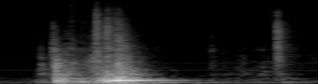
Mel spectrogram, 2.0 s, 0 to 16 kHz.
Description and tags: Door Open 6
Wooden Door Open Opening
opening, wooden, door, open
